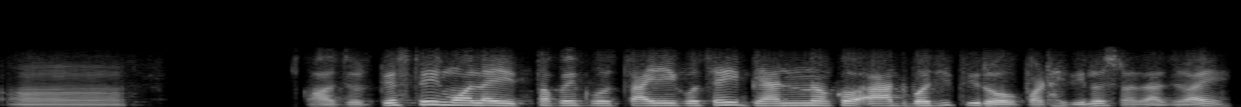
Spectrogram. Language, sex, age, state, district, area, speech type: Nepali, male, 18-30, West Bengal, Darjeeling, rural, conversation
